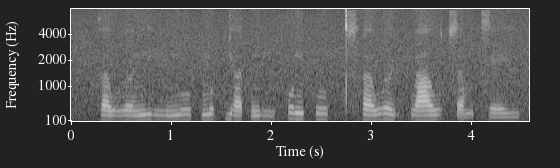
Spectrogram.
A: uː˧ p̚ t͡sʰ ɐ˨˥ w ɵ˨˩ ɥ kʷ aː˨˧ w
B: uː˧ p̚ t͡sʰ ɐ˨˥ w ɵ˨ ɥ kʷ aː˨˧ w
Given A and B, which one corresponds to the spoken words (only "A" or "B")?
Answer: B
